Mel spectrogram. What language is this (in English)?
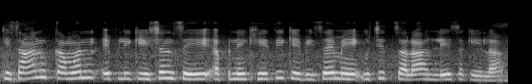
Bhojpuri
